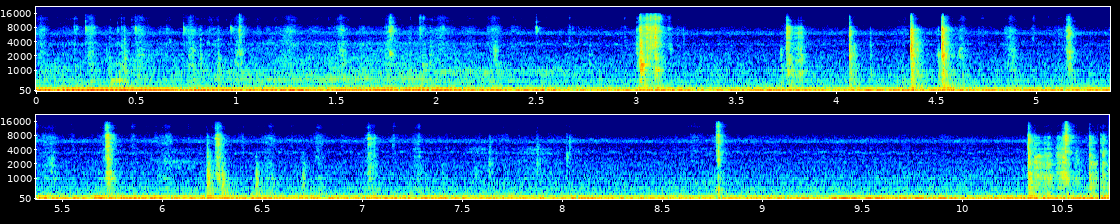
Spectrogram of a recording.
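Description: Screwdriver tightening the CPU cooler's screws into a PC motherboard: scattered small metallic clicks and taps of the bit, screws and metal frame, a few sharper than the rest, over a steady low hum.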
